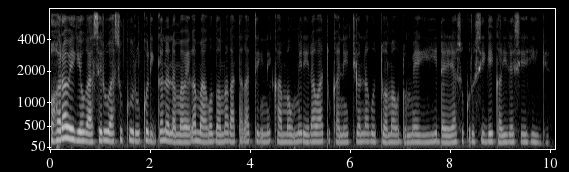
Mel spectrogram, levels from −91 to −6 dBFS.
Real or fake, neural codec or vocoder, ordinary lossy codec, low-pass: real; none; none; none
